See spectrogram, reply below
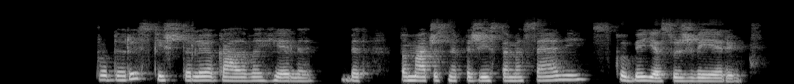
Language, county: Lithuanian, Alytus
